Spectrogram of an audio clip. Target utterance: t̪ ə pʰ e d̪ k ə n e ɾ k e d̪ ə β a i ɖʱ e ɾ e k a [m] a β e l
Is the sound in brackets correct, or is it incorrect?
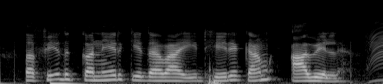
correct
